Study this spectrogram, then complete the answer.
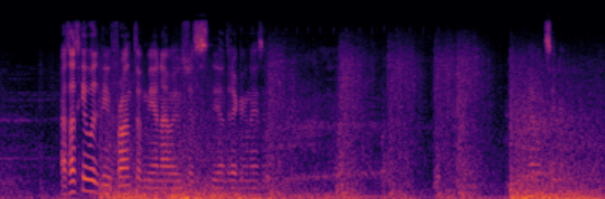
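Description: Heavy blows thud and crash on the ground.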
